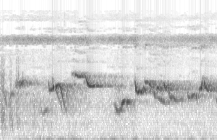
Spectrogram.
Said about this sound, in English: The city is Singapore, and the bird is the straw-headed bulbul.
